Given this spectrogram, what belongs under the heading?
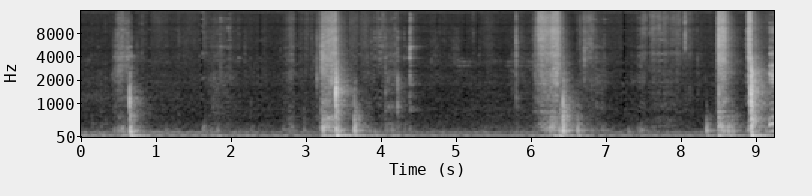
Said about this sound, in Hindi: इस प्रकार भी आप आम के छोटे छोटे पीस कर सकते हैं।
